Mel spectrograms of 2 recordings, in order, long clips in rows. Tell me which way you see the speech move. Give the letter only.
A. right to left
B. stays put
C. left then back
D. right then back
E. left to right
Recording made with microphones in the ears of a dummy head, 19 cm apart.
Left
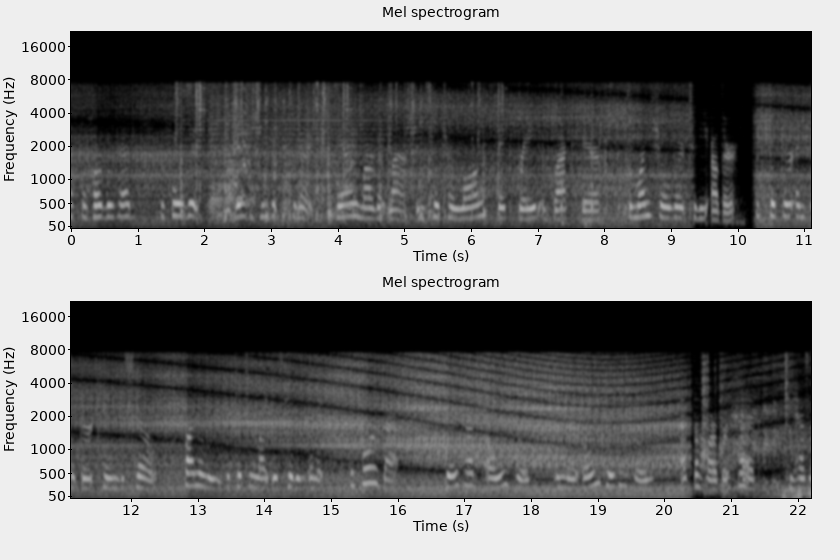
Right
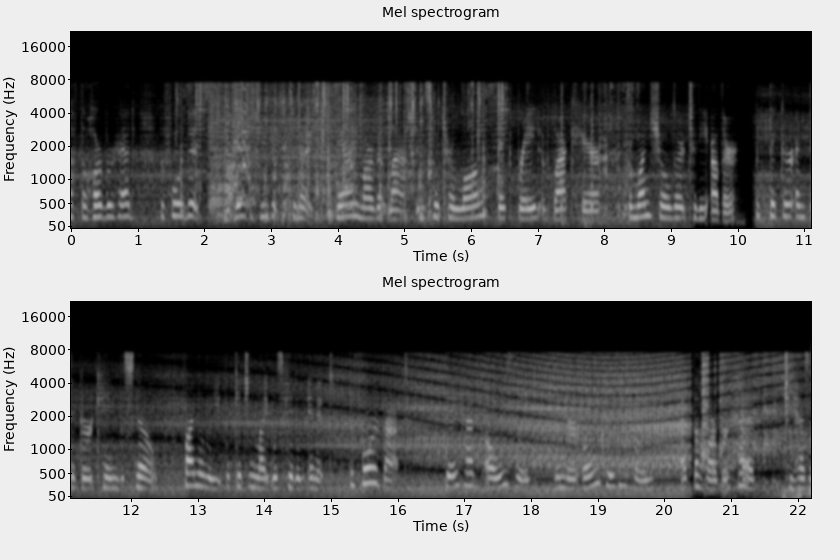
B.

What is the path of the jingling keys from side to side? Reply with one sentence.
In this clip you hear the jingling keys go from the left side to the right.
